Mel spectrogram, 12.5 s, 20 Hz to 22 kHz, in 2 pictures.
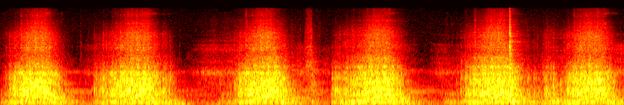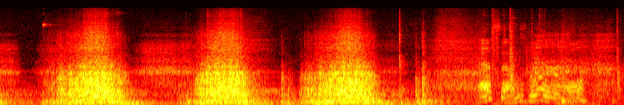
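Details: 1930 Ford Model A Deluxe Coupe, long stored, with a flaky ignition switch. Starter drags the high-compression engine over very slowly, under one heave per second, from a lousy weak battery. A bigger battery was brought in afterward.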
